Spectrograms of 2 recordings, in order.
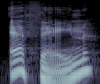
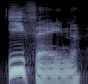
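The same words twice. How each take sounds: First: It is said with an American pronunciation. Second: It is said with a British pronunciation.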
